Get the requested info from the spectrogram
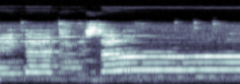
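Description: Pop ballad with backing music: a woman sings, holding one long note from about a second in.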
